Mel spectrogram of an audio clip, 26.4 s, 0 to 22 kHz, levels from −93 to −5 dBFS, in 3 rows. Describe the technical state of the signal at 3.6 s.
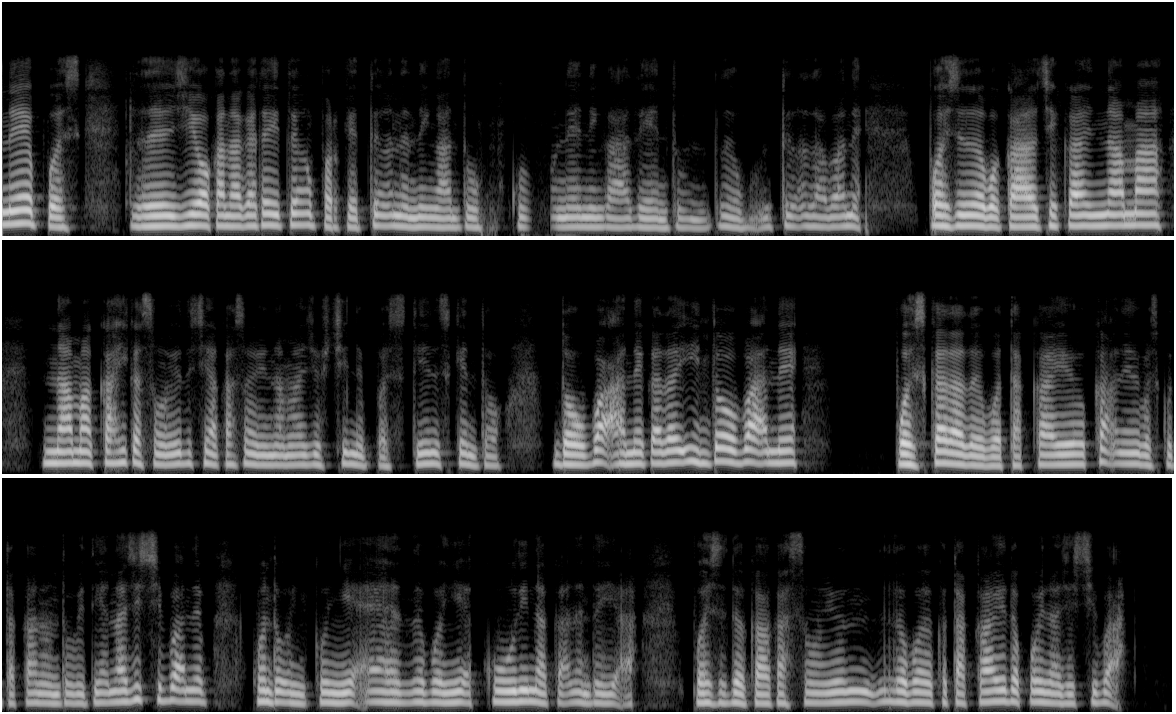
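At 3.6 s there is a short stall from a late packet, from 3.59 to 3.67 s, then again at 3.69 to 3.73 s. Each time, the jitter buffer ran dry and the receiver held the last sound for 60 ms and then 20 ms, giving a slight buzz or dip. Unlike packet loss, it then resumes where it stopped, with nothing missing.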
